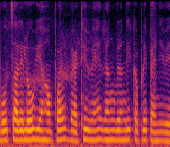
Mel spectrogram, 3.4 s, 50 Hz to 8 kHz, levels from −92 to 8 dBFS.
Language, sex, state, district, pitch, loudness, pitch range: Hindi, female, Maharashtra, Washim, 195 Hz, -17 LUFS, 185-200 Hz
